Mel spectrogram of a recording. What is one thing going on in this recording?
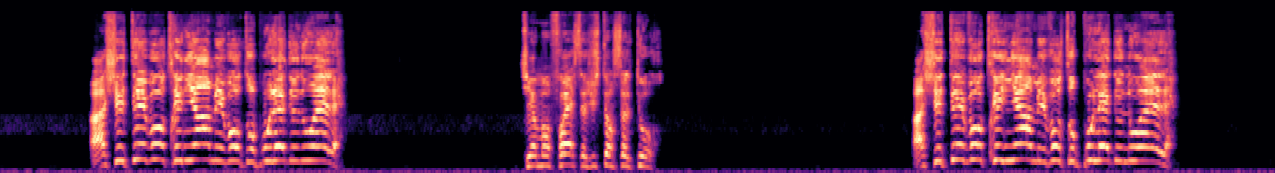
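A young man speaks loudly and with animation, close by.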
